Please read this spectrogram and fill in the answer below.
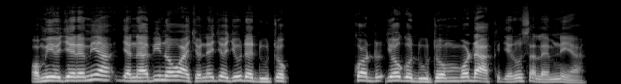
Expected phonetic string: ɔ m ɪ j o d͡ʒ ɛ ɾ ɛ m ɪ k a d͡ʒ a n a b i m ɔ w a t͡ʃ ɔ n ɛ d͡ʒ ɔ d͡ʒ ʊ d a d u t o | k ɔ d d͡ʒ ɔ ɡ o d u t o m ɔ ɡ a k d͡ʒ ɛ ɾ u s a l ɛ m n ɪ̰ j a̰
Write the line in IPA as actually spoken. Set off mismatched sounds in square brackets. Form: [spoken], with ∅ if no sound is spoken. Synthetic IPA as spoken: ɔ m ɪ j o d͡ʒ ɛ ɾ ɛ m ɪ [∅] a d͡ʒ a n a b i [n] ɔ w a t͡ʃ ɔ n ɛ d͡ʒ ɔ d͡ʒ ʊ d a d u t o | k ɔ d d͡ʒ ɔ ɡ o d u t o m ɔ [d] a k d͡ʒ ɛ ɾ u s a l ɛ m n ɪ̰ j a̰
